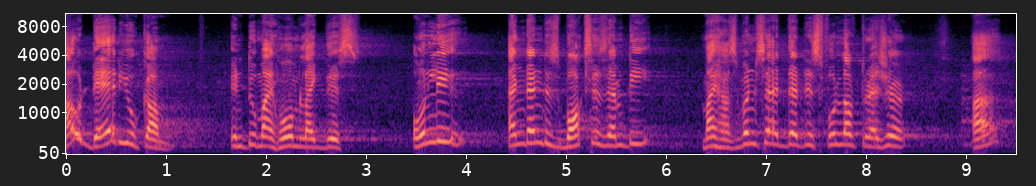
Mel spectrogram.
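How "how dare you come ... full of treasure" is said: plain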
